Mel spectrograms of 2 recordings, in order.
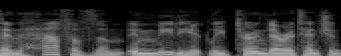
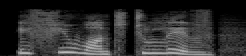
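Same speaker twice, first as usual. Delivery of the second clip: cold, chilly, high-pitched voice. A narrator reads a woman holding a blaster on the Solos, high but cold voice. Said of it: "Her voice was high but cold".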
